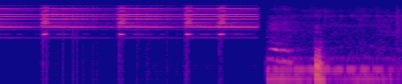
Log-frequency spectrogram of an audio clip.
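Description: A short bright chiming jingle over the channel logo: high ringing notes with about half a dozen struck accents. It cuts off abruptly about two and a half seconds in, leaving a low hum and a brief falling tone.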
